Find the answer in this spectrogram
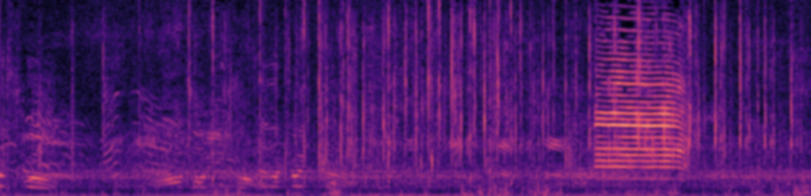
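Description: Young footballers and onlookers shouting and calling across an open pitch. A high, held call or whistle-like tone cuts through for about half a second, roughly four and a half seconds in.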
